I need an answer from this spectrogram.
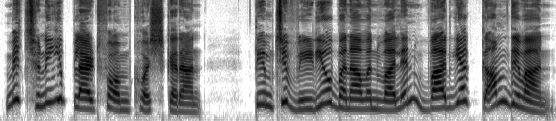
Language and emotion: Kashmiri, disgusted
